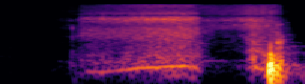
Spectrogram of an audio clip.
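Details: The podcast host's own mechanical ventilator, heard while he speaks: a steady mechanical whoosh with a faint rising motor hum lasting under a second, then quieting to a soft thump, ventilator breath delivery.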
